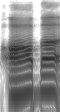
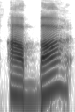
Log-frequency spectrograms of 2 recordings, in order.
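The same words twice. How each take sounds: First: It is said with an American pronunciation. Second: It is said with a Swedish pronunciation. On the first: "as you say in the United States" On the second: "as we say in Sweden"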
